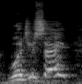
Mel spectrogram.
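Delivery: loud, high, sudden query; startled question. Acted. Husband interrupted while eating, mock startled. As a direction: snap out of a daze, high and loud.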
